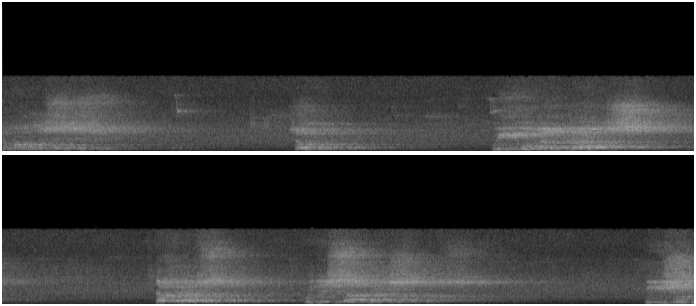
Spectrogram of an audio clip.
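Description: A middle-aged man speaks slowly through a microphone, echoing in a large hall.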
